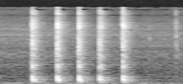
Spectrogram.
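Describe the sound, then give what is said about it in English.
Five firm knocks on a door by a woman in quick succession, with a solid low thud to each, clear with no voices. “She knocked again.”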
